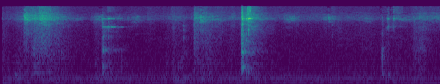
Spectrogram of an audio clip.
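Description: Light kitchen clatter: a few short knocks and clinks of utensils against cookware, the sharpest about a second in, over a steady low hum.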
